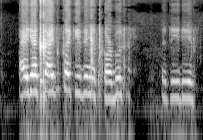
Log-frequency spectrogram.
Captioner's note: voiceover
